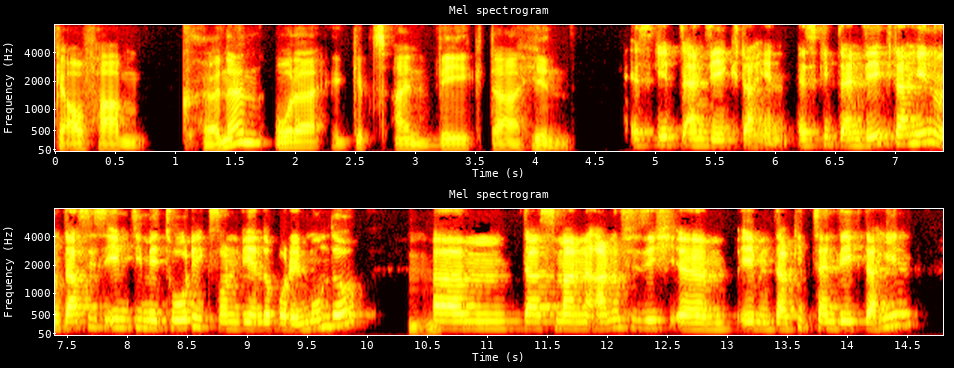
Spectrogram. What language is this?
German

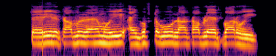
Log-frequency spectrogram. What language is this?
Sindhi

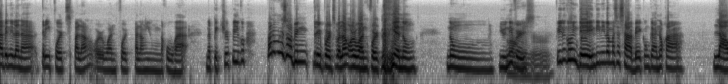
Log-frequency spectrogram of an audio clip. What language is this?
Filipino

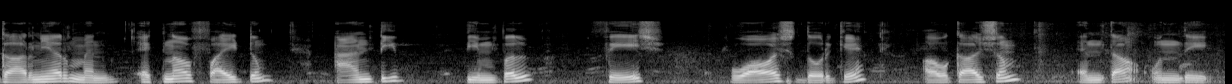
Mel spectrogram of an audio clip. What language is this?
Telugu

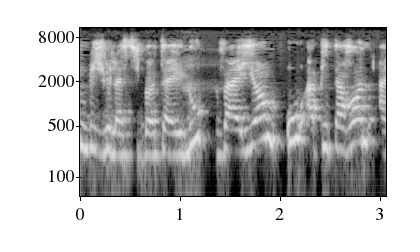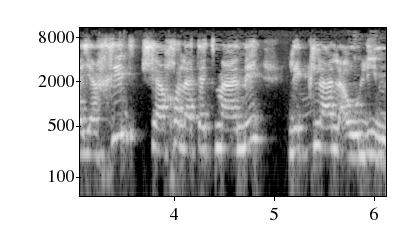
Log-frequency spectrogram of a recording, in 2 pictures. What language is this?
Hebrew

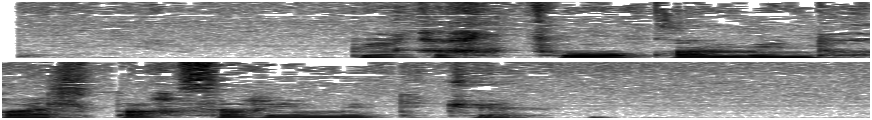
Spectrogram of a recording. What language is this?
Mongolian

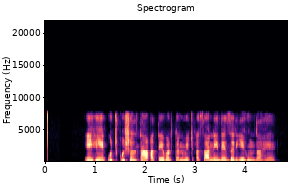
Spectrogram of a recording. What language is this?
Punjabi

